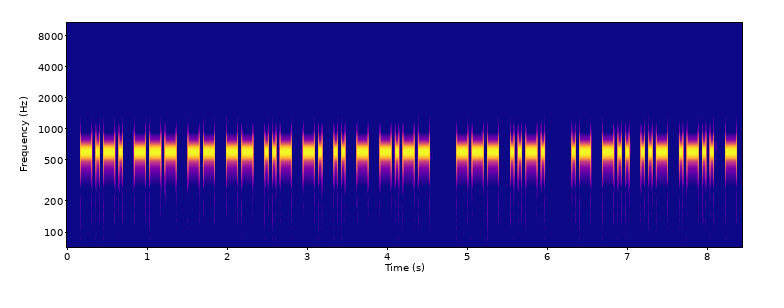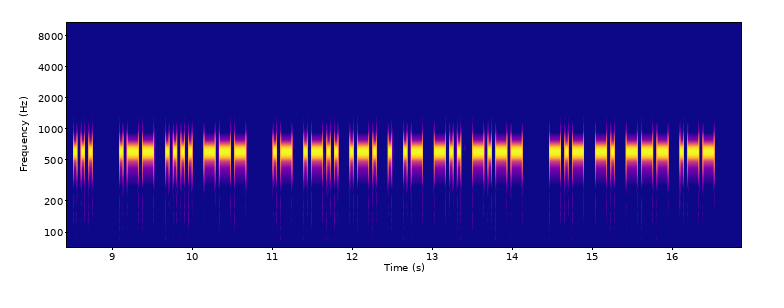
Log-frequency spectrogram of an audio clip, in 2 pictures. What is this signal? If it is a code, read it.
Morse code, heard as a keyed tone, about 25 wpm, 600 Hz. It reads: COMMUNITY OF ADULTS WHO ALREADY KNOW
